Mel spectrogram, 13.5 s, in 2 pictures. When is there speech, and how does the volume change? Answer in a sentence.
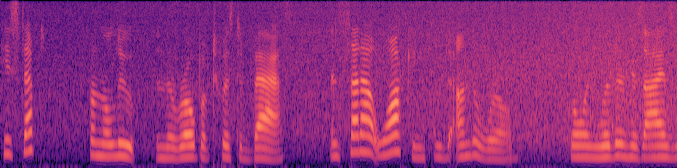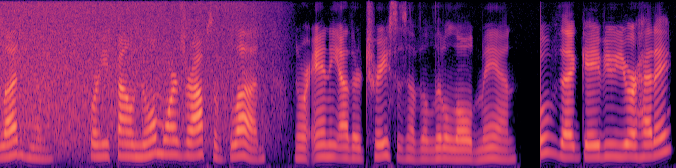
The speech can be heard from 0.0 to 13.4 s, at a steady volume.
